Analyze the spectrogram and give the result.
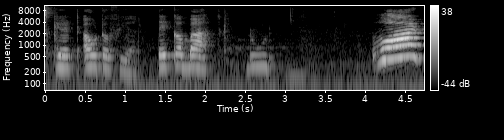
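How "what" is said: high, loud shocked what; outraged what. Acted. Pigeon told to take a bath, loud shocked outburst. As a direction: explode in disbelief.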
